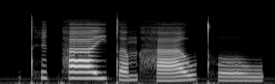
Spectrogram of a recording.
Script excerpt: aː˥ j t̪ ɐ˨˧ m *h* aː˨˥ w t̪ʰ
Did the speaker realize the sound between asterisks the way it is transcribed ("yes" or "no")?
yes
